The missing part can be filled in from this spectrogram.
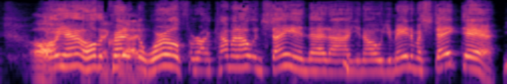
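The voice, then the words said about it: Imitates another person's voice. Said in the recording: “that's a pretty good Mad Dog impression. ... That's really good Mad Dog.”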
